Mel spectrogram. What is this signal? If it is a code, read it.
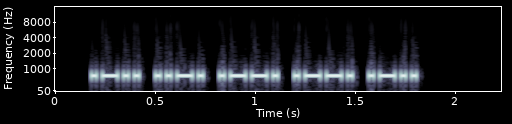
Morse code, heard as a keyed tone, about 44 wpm, 690 Hz. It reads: LFPPL
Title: Code Groups - 5 Letters - 45wpm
